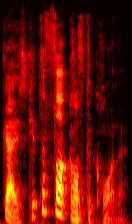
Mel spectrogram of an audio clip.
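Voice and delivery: low, softened order with a curse in it; professional. Shown as a demonstration. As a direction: curse without raising your voice, controlled. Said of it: "do it in a way that's professional".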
